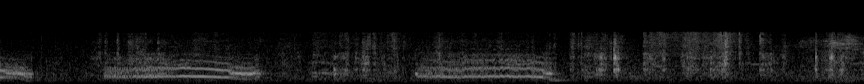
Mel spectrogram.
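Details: A Himalayan Persian cat gives two long, wavering, moaning yowls during mating between a female and a male.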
